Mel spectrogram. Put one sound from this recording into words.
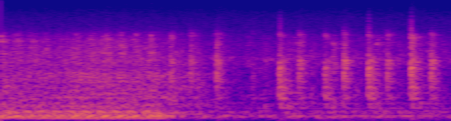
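Car tyres crunch slowly over gravel.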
